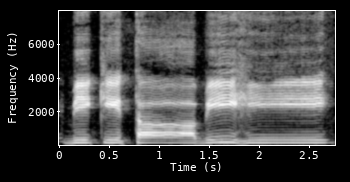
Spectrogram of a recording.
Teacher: تا کو کھینچیں گے، با کو نہیں کھینچیں گے. ہا کو ایک الف کے برابر کھینچیں گے. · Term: کھڑی زیر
